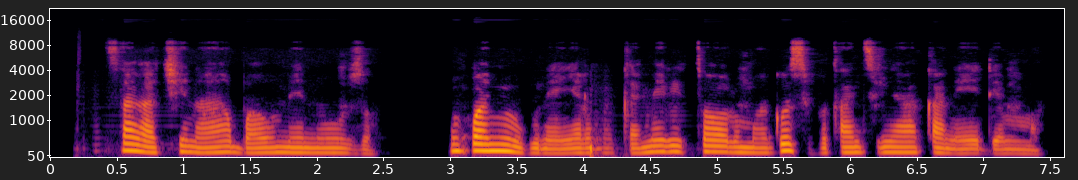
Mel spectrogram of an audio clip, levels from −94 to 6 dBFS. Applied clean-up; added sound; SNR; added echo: neural mask model DeepFilterNet 3.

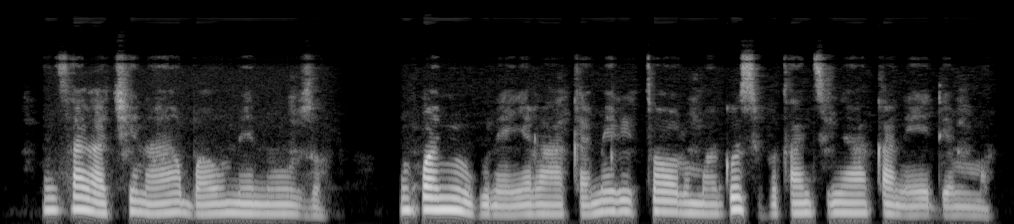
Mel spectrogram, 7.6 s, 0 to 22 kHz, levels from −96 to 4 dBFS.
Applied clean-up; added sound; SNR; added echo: none; none; none; none.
